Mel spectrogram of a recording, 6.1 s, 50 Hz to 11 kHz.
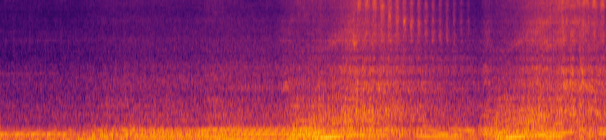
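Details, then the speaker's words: RB-powered Skyline R30 drift car starting after sitting for years, after possibly corroded earths, missing plugs and vacuum lines addressed; catches, holds steady idle, two clean rev blips without stumbling; normal start and revving. "there you have it y'all drift cars started and I'm gonna Live Another Day to burn some more paint off with some burnouts"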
